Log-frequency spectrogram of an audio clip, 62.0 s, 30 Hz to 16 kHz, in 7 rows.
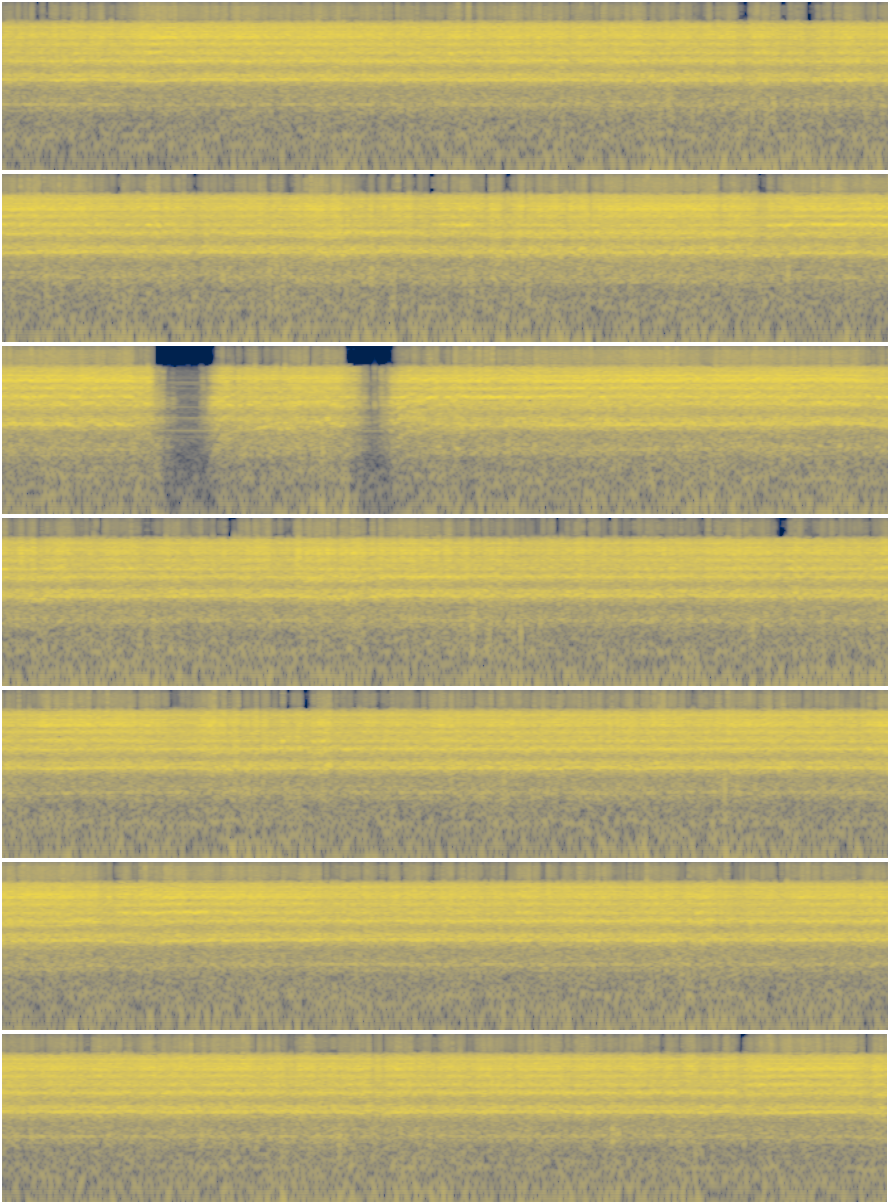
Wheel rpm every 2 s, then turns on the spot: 230, 230, 240, 240, 230, 230, 220, 210, 210, 130, 130, 190, 210, 220, 230, 230, 230, 230, 230, 230, 230, 230, 220, 230, 230, 230, 230, 240, 230, 230, 230.
18-22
